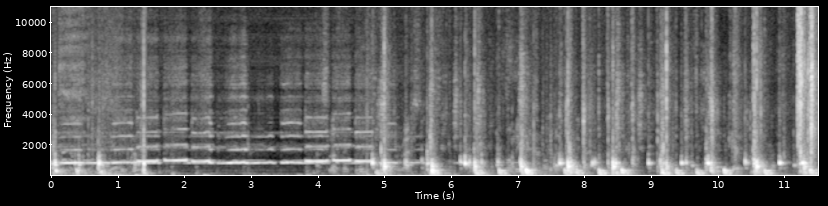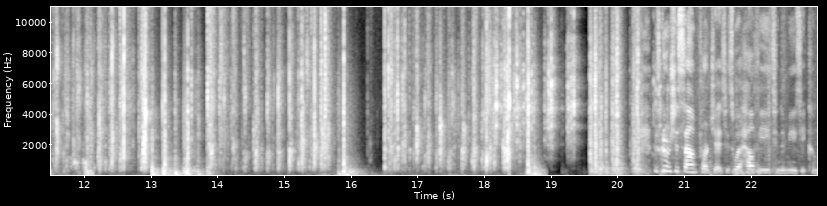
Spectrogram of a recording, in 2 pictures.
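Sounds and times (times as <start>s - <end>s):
group percussion taps and knocks: 0.0s - 1.6s, 4.7s - 20.9s.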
